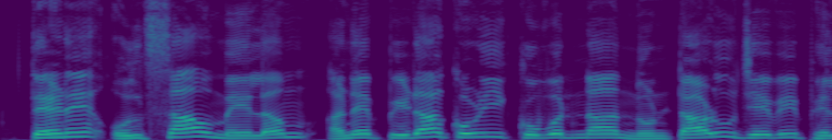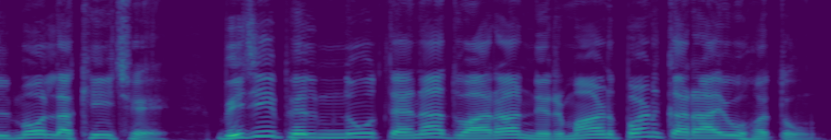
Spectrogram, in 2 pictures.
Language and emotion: Gujarati, neutral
